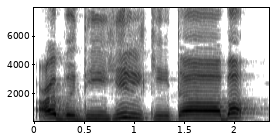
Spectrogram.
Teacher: اب نے اس کو کتابا نہیں کرنا، یعنی تا کو لمبا، تا تو لمبا ہوگا، تا پہ کھڑی زبر ہے، تا کو لمبا کرنے کے چکر میں آپ نے با کو لمبا نہیں کرنا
